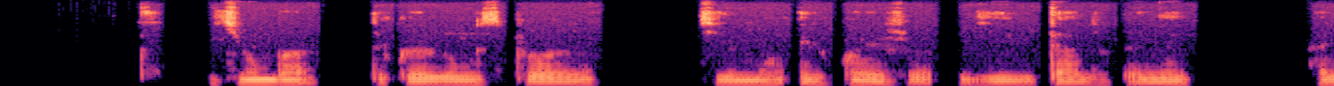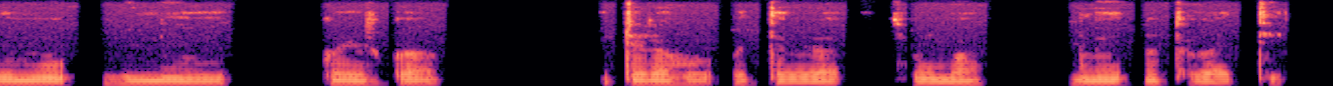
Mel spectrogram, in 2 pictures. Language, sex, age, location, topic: Kinyarwanda, female, 18-24, Kigali, health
